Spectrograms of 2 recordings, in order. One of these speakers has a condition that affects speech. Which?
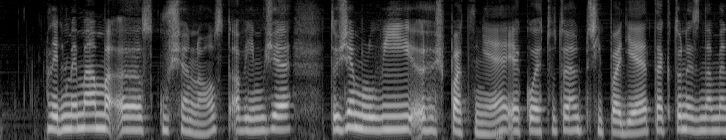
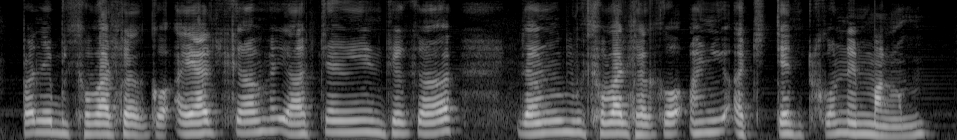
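The second: cerebral palsy.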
